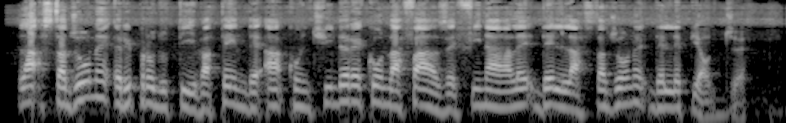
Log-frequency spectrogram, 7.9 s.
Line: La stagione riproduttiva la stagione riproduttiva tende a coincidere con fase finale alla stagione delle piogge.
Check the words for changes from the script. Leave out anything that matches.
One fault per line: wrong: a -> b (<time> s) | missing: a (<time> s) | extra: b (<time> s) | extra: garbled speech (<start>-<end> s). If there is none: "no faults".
missing: la stagione riproduttiva (2.1 s)
extra: la (3.9 s)
wrong: alla -> della (5.4 s)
